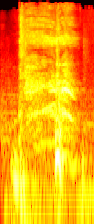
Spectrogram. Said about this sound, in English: I'm frazzled. I'm still sneezing. Whoa. Like halfway through the sentence, I sneeze again on Kinnick.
